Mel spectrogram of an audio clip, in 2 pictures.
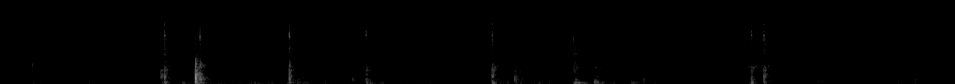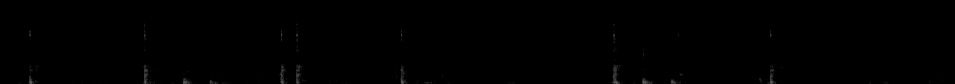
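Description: Faint, irregular clicking of a computer mouse, some clicks in quick pairs.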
